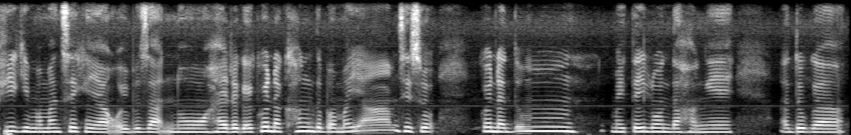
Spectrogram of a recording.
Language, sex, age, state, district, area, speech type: Manipuri, female, 30-45, Manipur, Chandel, rural, spontaneous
